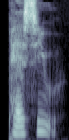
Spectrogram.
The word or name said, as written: PASSIVERNE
